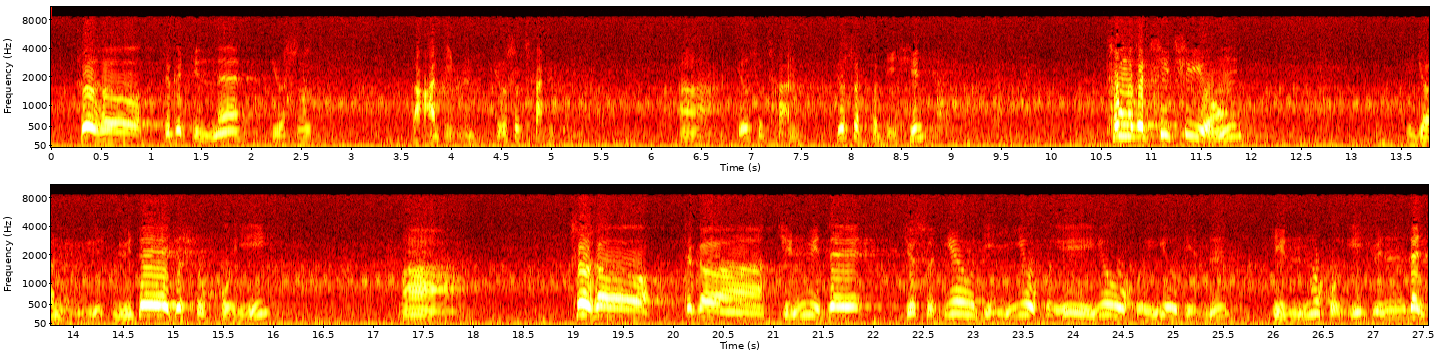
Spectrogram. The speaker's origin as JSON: {"language": "Chinese", "country": "China", "said": "我们中国人呢欢喜简单，只称一个禅"}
